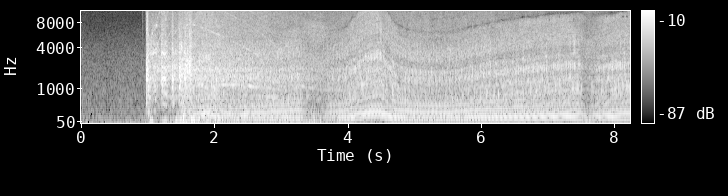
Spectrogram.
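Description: An engine starts and revs, rising and falling as a vehicle drives off.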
